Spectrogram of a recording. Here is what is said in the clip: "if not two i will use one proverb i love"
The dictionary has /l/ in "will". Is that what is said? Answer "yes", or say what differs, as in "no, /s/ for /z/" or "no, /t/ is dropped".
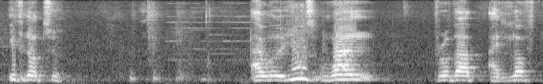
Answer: yes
